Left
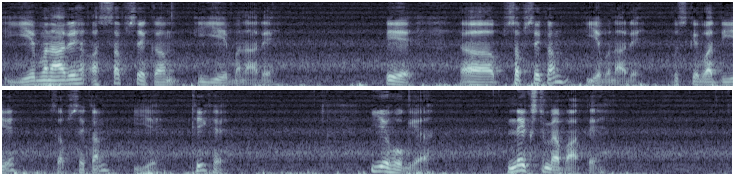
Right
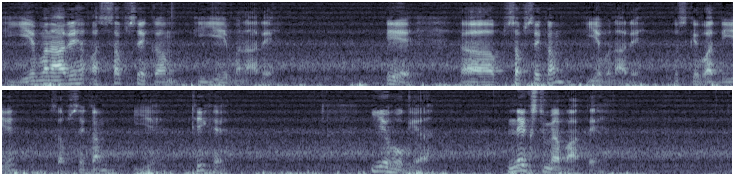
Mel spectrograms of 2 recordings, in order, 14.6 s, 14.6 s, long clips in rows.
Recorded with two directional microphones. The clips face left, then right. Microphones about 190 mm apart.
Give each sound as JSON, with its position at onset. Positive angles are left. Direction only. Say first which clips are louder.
{"t": 0.2, "sound": "speech", "louder": "left 5 dB", "side_deg": 50}
{"t": 3.8, "sound": "speech", "louder": "left 10 dB", "side_deg": 50}
{"t": 11.0, "sound": "speech", "louder": "left 10 dB", "side_deg": 50}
